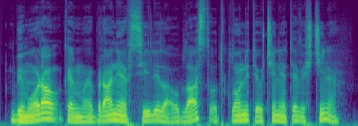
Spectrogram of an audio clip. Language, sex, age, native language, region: Slovenian, male, 18-29, Slovenian, Drava region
